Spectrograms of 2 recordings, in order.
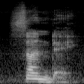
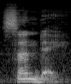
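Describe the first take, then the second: First: The correct English संडे; correct Sunday. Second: संडे with a hard retroflex ड, the common mistake; the incorrect Indian संडे; wrong Sunday. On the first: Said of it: "चलिए बोलिए, संडे।". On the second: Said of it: "don't say संडे". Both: Shown as a demonstration.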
